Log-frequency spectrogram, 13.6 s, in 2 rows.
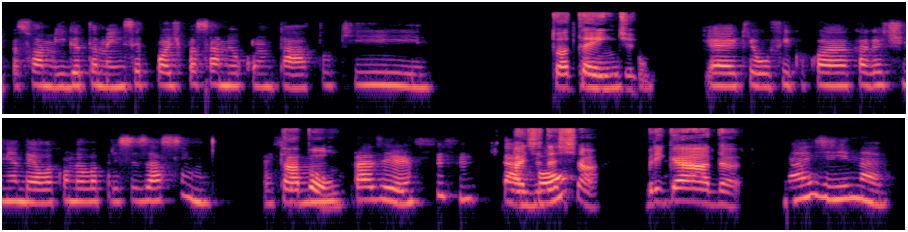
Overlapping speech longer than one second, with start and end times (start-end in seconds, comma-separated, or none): none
